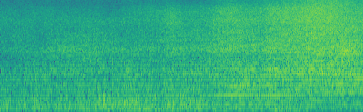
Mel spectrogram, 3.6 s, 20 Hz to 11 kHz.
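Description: A Ford Mustang V6 Track Pack runs hard on a race track, its engine a steady roar heard from inside the car and blended with heavy wind rush, with a rising engine tone toward the end.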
